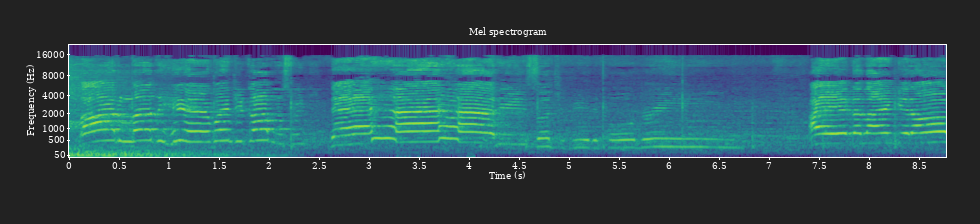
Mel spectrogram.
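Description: A boy's sampled yodeling vocal in a dubstep remix, with a deep bass under it for the first two seconds. The voice then goes on nearly alone, softer through the middle, and comes back louder near the end.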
